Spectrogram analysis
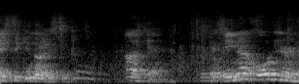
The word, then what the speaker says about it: крестики-нолики: Krestiki-nolici.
